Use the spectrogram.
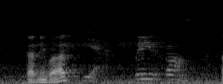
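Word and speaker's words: धन्यवाद: Dhanyavad. Danibad?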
